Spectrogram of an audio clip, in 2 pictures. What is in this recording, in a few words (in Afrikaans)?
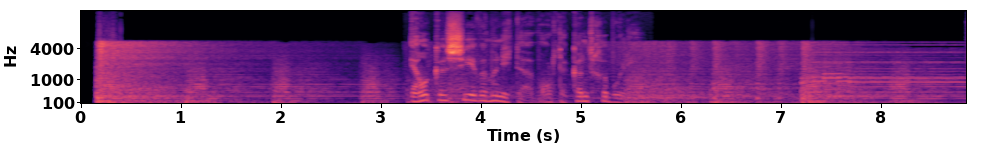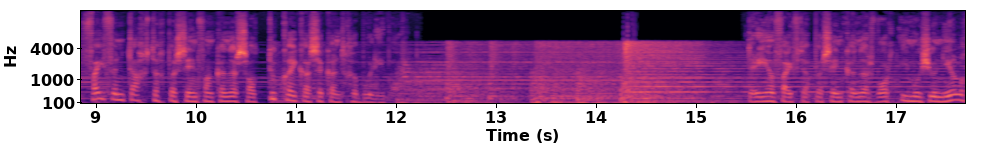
boelie statistiek voorgelees met musiek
